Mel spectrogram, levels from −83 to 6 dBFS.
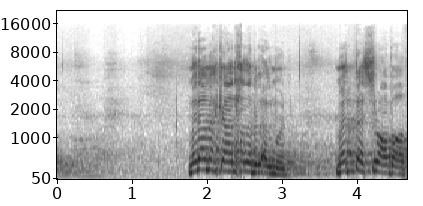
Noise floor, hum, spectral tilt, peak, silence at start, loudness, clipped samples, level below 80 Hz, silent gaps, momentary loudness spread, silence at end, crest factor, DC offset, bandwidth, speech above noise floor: -40 dBFS; none; -4 dB/octave; 0 dBFS; 0 s; -13 LUFS; under 0.1%; -56 dBFS; none; 20 LU; 0 s; 14 dB; under 0.1%; 15.5 kHz; 28 dB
